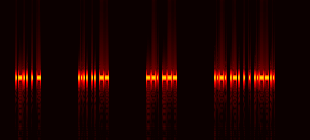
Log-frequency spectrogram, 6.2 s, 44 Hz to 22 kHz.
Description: Morse code, heard as a keyed tone, about 42 wpm, 690 Hz. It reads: LET HIM GO FREE?
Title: 4x Word-Spacing - Sentences from Top 500 Words - 45wpm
